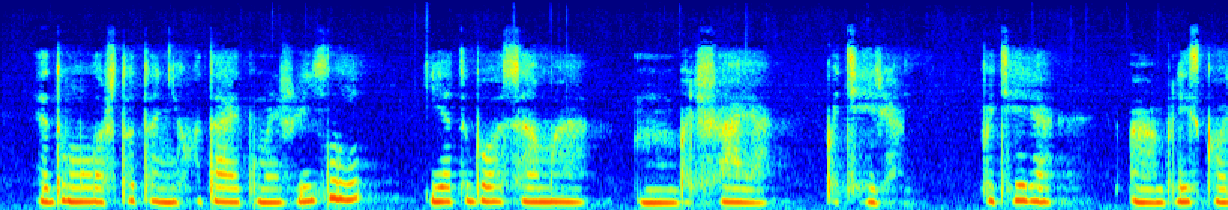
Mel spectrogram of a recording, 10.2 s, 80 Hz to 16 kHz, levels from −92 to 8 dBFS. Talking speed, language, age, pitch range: 95 wpm, Russian, 20-39, 225-245 Hz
